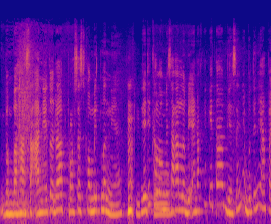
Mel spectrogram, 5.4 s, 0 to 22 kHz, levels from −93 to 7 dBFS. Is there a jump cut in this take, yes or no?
yes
